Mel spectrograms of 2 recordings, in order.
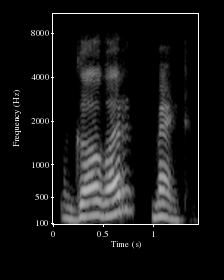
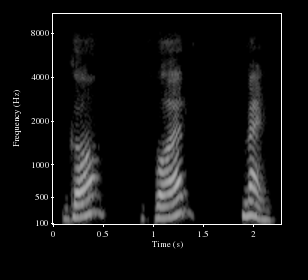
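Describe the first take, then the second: First: गवर्नमेंट drawn out slowly, falling at the end; slow syllable demo. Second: गवर्नमेंट as ग - वर्न - मेंट, each syllable held apart; very slow syllables. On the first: Teacher breaking गवर्नमेंट into syllables for students, slow. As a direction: stretch गवर्नमेंट so its syllables can be heard. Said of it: "देखिए". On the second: Teacher splitting गवर्नमेंट into three syllables, very slow. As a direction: spell out गवर्नमेंट very slowly, syllable by syllable. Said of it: "तीन हिस्से में तोड़ पा रहे हैं". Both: Shown as a demonstration.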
